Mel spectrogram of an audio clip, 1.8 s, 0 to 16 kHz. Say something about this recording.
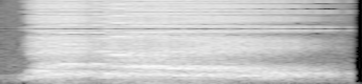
A crowd screaming victory! Down-samples to 8-bit resolution.
crowd, nintendo, vocal, nes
